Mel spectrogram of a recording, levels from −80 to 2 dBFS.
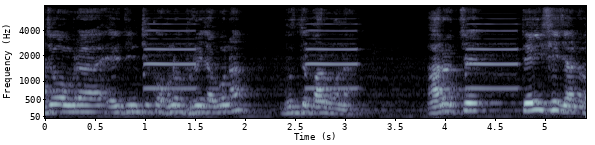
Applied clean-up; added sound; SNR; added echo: none; Wind instrument, woodwind instrument; 10 dB; reverberation time 0.2 s.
